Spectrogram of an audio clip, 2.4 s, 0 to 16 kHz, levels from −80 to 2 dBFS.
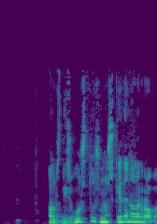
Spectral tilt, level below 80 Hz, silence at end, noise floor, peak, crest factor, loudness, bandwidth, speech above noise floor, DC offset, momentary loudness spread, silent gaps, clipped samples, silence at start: -5.5 dB/octave; -60 dBFS; 0 s; -60 dBFS; -8 dBFS; 14 dB; -21 LUFS; 11.5 kHz; 39 dB; under 0.1%; 7 LU; none; under 0.1%; 0.75 s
